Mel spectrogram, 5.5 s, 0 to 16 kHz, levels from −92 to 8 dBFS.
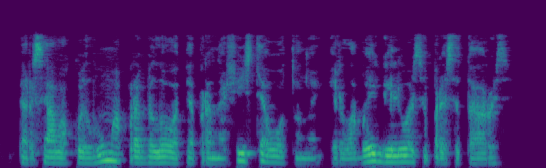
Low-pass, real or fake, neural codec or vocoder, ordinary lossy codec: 7.2 kHz; real; none; Opus, 64 kbps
